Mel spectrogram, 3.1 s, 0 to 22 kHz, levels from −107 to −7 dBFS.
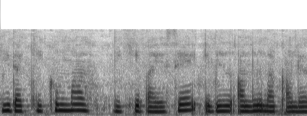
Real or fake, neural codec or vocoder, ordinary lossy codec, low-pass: fake; codec, 16 kHz, 4.8 kbps, FACodec; none; none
